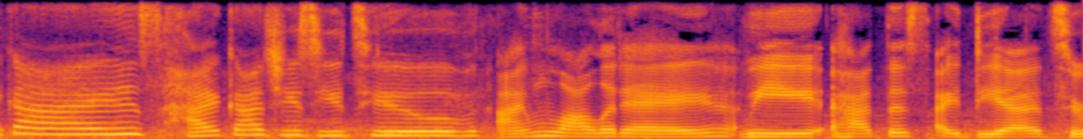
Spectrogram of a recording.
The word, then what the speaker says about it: Lolade: And my Instagram is spelled LOLVDE. Like the V is an A for Lolade.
